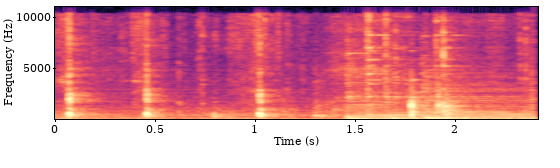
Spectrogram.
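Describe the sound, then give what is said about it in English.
Yukon Gold potatoes being sliced with a knife: a few faint, sharp cuts land at an unhurried pace, then a steady low hum comes in under further soft knocks against the board. “Okay, so the first thing we're going to do, we're going to get some nice Yukon Gold pea potatoes, and we're just going to slice them up.”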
